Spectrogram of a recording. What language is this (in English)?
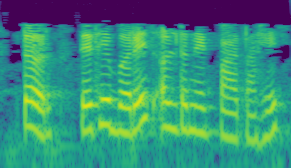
Marathi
